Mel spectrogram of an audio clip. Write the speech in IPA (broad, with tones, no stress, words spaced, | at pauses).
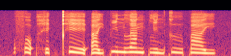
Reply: fɔ˨˩ʔhe˨˩k̚ pʰeː˨˩ʔa˩˦jpi˧nla˧ŋ pli˩˦nkɯː˧ pa˧j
